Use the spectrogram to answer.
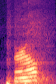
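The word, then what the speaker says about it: Buehrle: B U E H R L E. And we are going to look up how to pronounce this. Burl. Is it? It probably is just Burl.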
